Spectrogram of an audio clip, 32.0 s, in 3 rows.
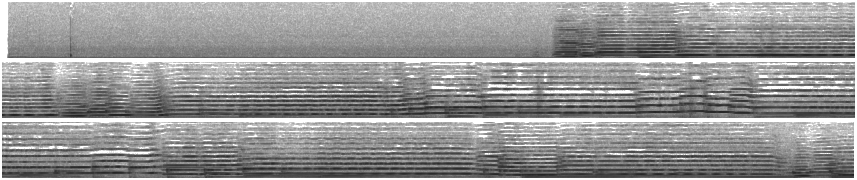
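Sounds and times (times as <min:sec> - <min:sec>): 
violin: 0:06.8 - 0:31.9.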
